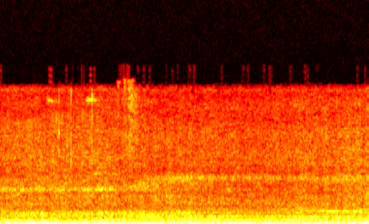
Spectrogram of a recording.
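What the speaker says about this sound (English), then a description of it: "It sounds amazing with the Mansory exhaust system." Supercar engine fitted with a Mansory exhaust system, running steadily with a deep, low rumble, close and loud throughout, without talk.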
